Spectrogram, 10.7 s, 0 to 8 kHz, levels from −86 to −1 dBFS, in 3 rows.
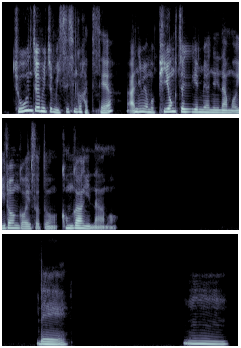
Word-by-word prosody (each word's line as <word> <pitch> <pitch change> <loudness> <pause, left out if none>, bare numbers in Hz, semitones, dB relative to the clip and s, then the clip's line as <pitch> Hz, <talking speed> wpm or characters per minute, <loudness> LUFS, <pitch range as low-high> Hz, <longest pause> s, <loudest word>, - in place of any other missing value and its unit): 좋은 265 +8 +3
점이 250 -4 +5
좀 200 -5 -2
있으신 190 +8 -3
것 190 - -1
같으세요? 155 +8 -1 0.2
아니면 200 -5 +1
뭐 155 - -4
비용적인 200 -4 +3
면이나 155 -2 0
뭐 135 -1 -2
이런 175 +2 +1
거에서도 145 -1 -4
건강이나 170 -2 +1
뭐. - - -11 2.3
네. 160 -3 +1 1.7
음. 185 -4 -2
175 Hz, 215 characters per minute, -27 LUFS, 155-200 Hz, 2.3 s, 점이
